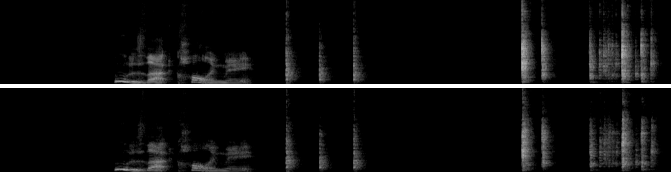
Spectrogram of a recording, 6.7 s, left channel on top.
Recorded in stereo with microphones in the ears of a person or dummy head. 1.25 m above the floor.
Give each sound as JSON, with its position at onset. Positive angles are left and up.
{"t": 1.1, "sound": "a man speaking", "side_deg": 20, "distance_m": 0.7}
{"t": 2.9, "sound": "knocking", "side_deg": 35, "distance_m": 3.0}
{"t": 5.2, "sound": "typing on a keyboard", "side_deg": 60, "distance_m": 1.3}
